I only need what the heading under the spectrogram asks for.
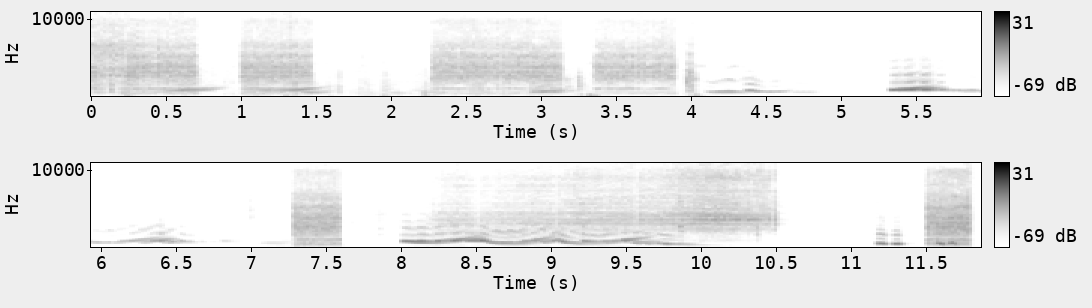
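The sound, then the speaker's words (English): A golden mechanical owl named Bubo chatters in bursts of rapid clicks and ratcheting whirs, broken by warbling, wheezy whistles that rise and fall in pitch, loud and alone with brief pauses between phrases. “Do you understand all those clicks and wheezes?”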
